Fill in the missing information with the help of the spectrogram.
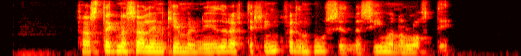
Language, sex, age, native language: Icelandic, male, 30-39, Icelandic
